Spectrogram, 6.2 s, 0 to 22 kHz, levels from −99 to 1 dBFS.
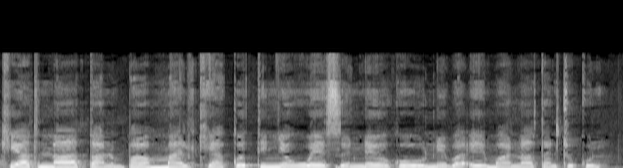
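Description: Throughout, the treble is bright but synthetic, with gritty, lispy s sounds and nothing above 14.9 kHz, likely HE-AAC compression at a very low bitrate: its band replication sounds metallic, where a plain low-pass would sound dull.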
